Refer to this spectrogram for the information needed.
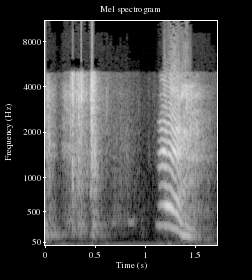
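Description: A door to the next room is opened: a brief rattle of the latch and handle, then a short pause and a loud, drawn-out creak that bends downward in pitch as it swings.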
